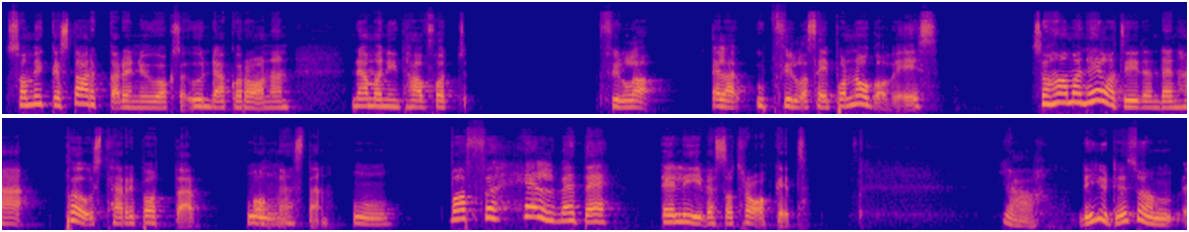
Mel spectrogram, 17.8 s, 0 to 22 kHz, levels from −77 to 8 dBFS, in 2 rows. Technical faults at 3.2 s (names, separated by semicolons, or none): short concealed packet loss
